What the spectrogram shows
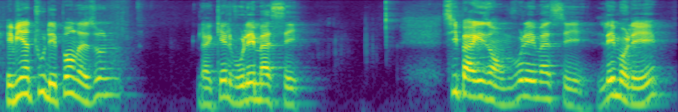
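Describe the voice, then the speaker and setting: A man coaching viewers casually, demonstrating massage tools while talking, often hesitating and restarting, filmed on a phone indoors. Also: a little high. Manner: chatty, hesitant, showing objects while talking. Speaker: fitness coach. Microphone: phone camera.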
